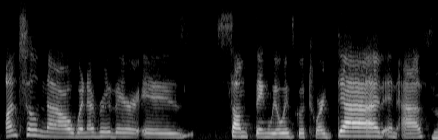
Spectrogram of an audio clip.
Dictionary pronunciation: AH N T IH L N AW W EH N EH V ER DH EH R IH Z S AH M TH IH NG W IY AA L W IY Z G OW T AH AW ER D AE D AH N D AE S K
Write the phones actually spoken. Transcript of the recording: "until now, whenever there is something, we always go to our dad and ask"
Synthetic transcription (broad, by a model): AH N T IH L N AW W EH N EH V ER DH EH R IH Z S AH M TH IH NG W IY AA L W IY Z G OW T AH AW ER D AE D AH N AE S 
